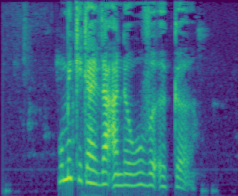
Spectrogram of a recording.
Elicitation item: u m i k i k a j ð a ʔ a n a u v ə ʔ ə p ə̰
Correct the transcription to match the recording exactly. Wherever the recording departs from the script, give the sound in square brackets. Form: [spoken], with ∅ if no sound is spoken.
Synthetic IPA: u m i k i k a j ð a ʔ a n [ə] u v ə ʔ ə [k] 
